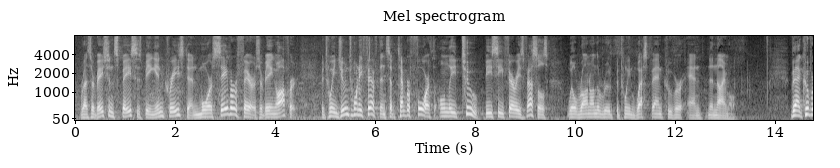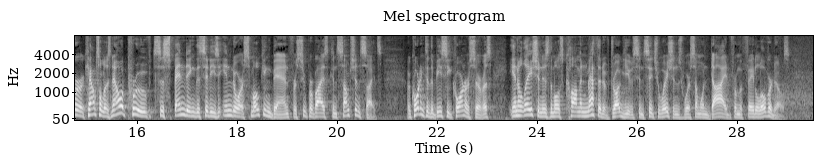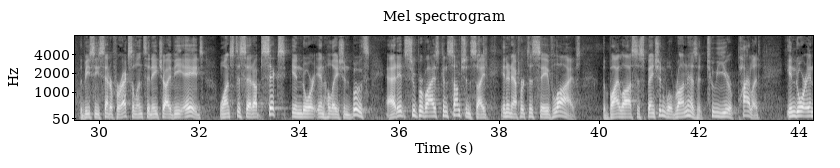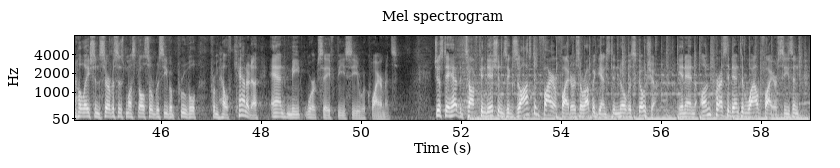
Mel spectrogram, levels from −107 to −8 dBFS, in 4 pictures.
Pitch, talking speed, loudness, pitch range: 130 Hz, 145 wpm, -22 LUFS, 110-155 Hz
